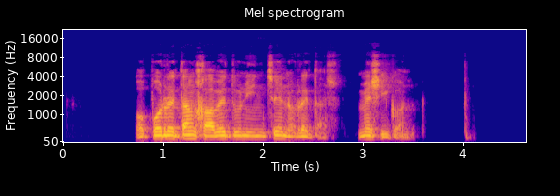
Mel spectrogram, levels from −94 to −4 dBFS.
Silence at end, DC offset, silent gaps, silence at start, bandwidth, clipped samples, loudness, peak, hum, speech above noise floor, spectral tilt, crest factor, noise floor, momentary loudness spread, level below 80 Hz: 0.6 s; under 0.1%; none; 0.75 s; 9.4 kHz; under 0.1%; -18 LUFS; -2 dBFS; none; over 72 dB; -4.5 dB/octave; 18 dB; under -90 dBFS; 15 LU; -62 dBFS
